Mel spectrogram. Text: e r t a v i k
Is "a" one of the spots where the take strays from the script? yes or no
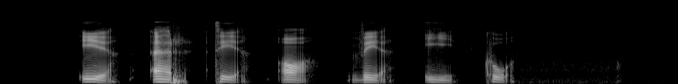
no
